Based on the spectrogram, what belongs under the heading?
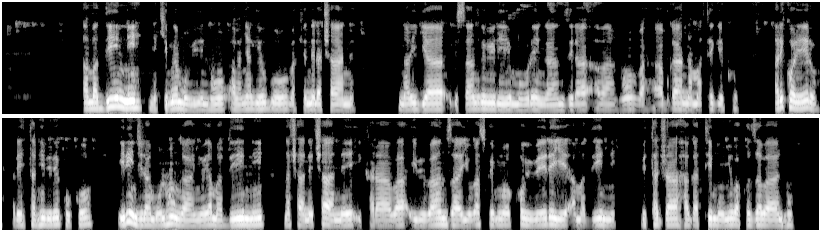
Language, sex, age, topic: Rundi, male, 36-49, education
